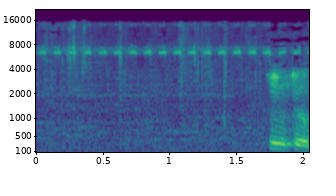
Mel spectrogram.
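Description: A cricket chirping steadily: a high-pitched pulse about eight times a second. A voice starts speaking near the end.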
